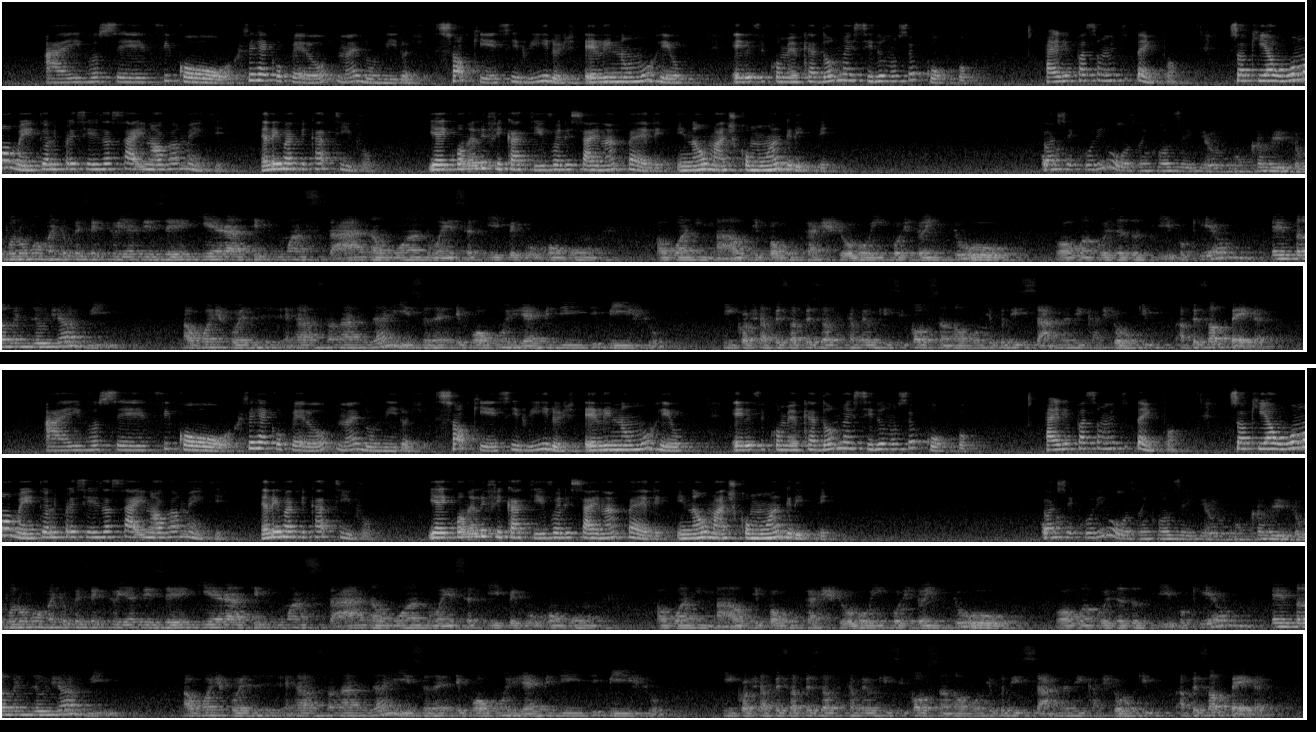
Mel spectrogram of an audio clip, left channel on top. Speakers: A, on the right (about 85°); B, on the left (about 55°).
A: Aí você ficou, se recuperou, né, do vírus. Só que esse vírus, ele não morreu. Ele ficou meio que adormecido no seu corpo. Aí ele passa muito tempo. Só que em algum momento ele precisa sair novamente. Ele vai ficar ativo. E aí quando ele fica ativo, ele sai na pele e não mais como uma gripe.
B: como
A: Eu achei
B: assim?
A: curioso, inclusive.
B: eu nunca vi isso, por um momento eu pensei que tu ia dizer que era tipo uma sarna, alguma doença que pegou com algum algum animal, tipo algum cachorro encostou em tu, ou alguma coisa do tipo, que é, um- é pelo menos eu já vi algumas coisas relacionadas a isso, né? Tipo algum germe de, de bicho que encosta na pessoa, a pessoa fica meio que se coçando, algum tipo de sarna de cachorro que a pessoa pega.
